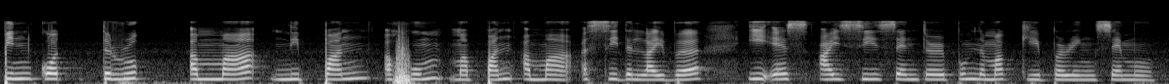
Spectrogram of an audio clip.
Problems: none marked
